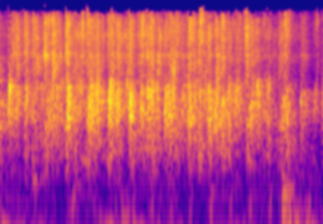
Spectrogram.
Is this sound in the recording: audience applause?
yes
